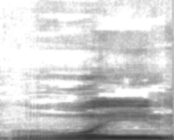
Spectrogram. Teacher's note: কণ্ঠনালীর শেষ ভাগ হইতে আওয়াজটাকে মোটা করে উচ্চারণ করতে হবে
